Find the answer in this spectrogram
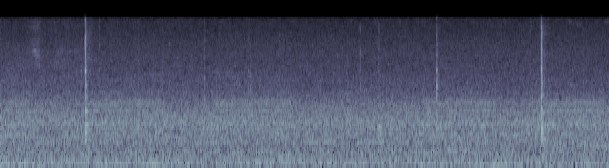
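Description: Steady rumble of a departing push-pull commuter train, with three sharp clicks: about a second in, past four seconds and past five seconds.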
